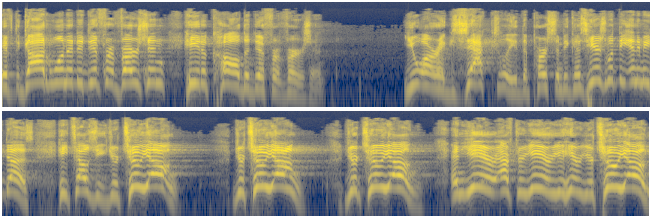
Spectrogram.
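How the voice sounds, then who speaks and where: With lively intonation and a raised, projected voice, a man talks at a fairly quick pace in an extremely high pitch. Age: 30s. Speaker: pastor. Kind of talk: sermon. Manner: animated.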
